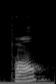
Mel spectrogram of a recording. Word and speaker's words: paon: Yeah, for Frank, it's pronounced pon, but the O is silent.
